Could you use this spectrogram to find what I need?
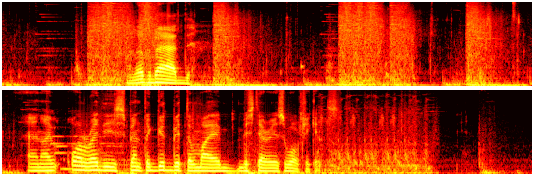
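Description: Magic blasts burst with a rushing whoosh.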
